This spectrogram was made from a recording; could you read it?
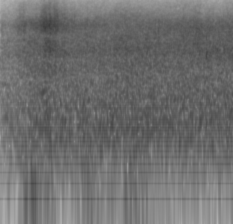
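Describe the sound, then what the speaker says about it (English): Ocean waves break on a windy coastal shore, a dense, constant roar of surf and spray mixed with wind rushing past, loud and close throughout. "Where all the waves are breaking, the wind's heading straight inland"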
